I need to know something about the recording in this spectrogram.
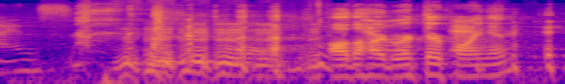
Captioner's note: speakers laughing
